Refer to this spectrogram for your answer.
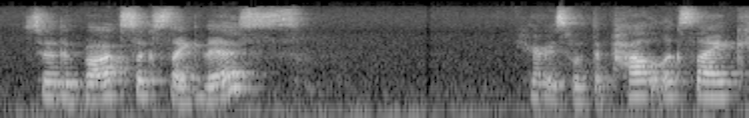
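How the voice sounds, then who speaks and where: A woman's high voice at a fairly slow pace, with ordinary pitch variation and audible room echo. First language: Spanish. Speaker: beauty vlogger. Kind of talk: product review. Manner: casual, chatty.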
